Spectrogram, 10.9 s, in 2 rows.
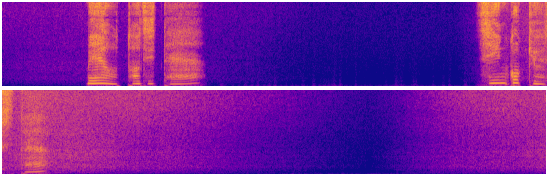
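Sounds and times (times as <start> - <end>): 
speech: 0.8 - 2.0, 4.8 - 6.0
ocean waves washing in a slow swell: 4.8 - 7.9, 9.6 - 10.8.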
